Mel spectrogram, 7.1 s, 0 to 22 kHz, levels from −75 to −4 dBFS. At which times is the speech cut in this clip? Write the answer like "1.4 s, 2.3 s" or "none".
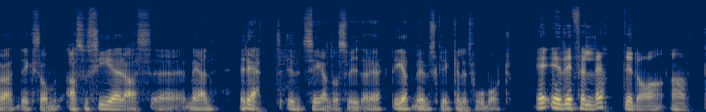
3.9 s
